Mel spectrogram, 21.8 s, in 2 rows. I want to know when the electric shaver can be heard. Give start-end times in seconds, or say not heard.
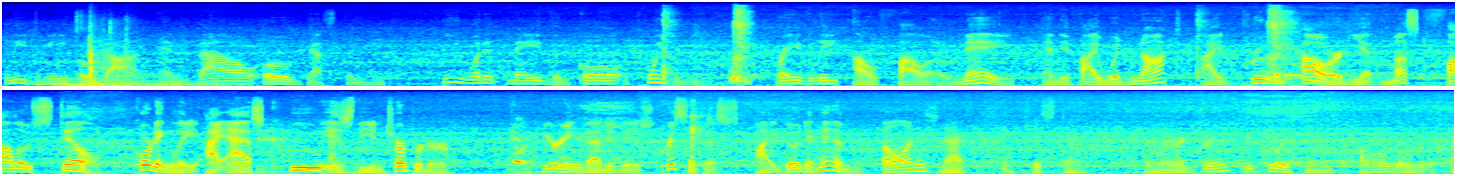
not heard.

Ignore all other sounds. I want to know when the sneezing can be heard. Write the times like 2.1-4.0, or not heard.
5.0-5.7, 8.9-9.9, 14.7-16.2.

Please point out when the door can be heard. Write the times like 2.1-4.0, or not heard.
0.3-1.7, 12.8-13.7.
